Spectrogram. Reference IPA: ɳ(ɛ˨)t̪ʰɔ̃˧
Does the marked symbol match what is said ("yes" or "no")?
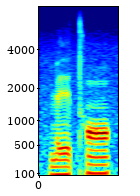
no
